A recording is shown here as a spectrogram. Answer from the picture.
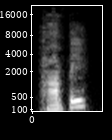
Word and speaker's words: Pompey: just left pompey center now this is that's poppy spelled p-o-m-p-e-y probably named after pompeii but it's spelled but it's pronounced poppy pompei is p-o-m-p-e i uh the origins in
